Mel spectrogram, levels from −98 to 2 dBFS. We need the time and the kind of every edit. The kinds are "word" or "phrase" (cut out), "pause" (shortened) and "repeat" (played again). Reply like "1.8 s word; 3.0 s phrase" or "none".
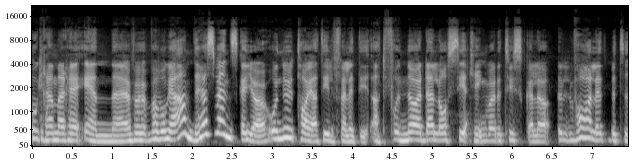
4.2 s word; 5.5 s word

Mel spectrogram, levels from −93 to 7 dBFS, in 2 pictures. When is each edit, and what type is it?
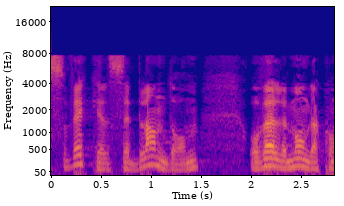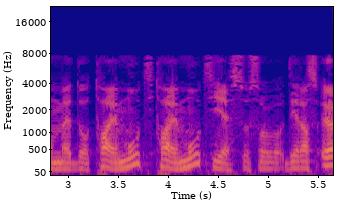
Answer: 3.8 s repeat

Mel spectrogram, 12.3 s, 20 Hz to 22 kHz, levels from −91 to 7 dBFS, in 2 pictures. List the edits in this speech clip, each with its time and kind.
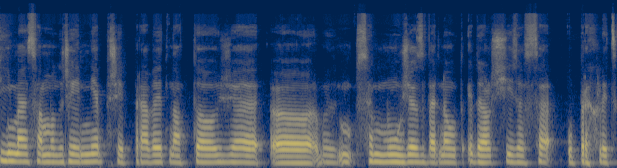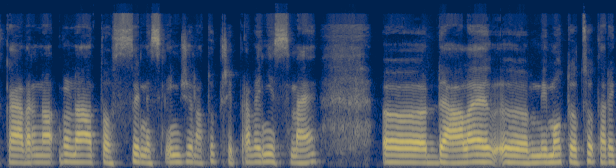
none

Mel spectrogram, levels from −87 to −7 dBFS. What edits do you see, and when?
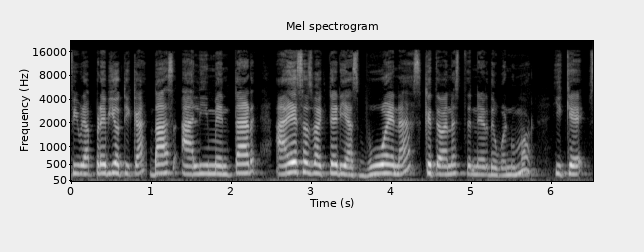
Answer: none

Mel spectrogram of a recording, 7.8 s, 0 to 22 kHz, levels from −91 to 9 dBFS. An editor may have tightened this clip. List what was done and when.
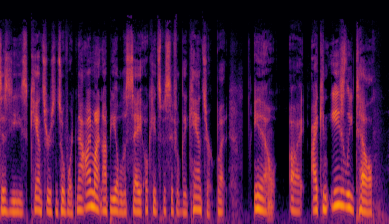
4.8 s pause

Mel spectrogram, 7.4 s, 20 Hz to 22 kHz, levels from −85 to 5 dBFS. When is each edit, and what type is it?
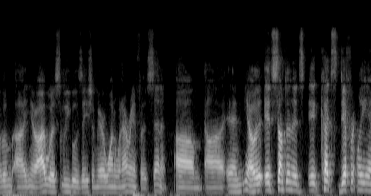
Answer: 1.2 s word; 3.4 s pause

